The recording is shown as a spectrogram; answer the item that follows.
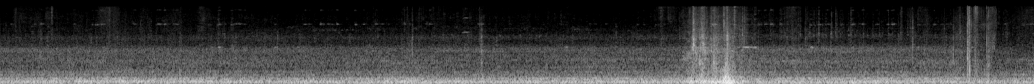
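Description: A car on the move heard from inside the cabin: a steady low rumble of engine and road noise, with one louder knock about seven seconds in.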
